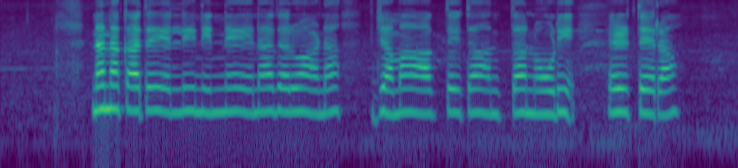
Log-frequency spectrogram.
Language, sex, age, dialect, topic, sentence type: Kannada, female, 18-24, Central, banking, question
